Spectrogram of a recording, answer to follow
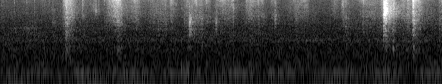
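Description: Disposable gloves being peeled off the hands: a few faint, short rustles and snaps of thin glove material, the sharpest just before the end, over a steady low room hum.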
